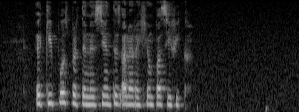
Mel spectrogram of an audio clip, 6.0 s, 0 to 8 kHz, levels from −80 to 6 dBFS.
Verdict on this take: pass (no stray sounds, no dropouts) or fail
pass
